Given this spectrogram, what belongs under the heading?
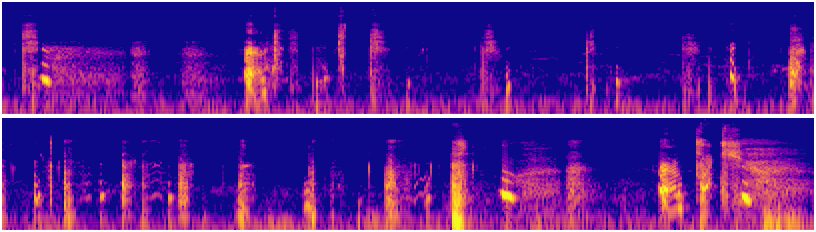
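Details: Allergy flare: rapid run of stifled, muffled sneezes with quick catching breaths, nearly one per breath; sneezing fit.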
